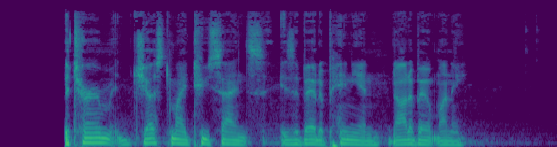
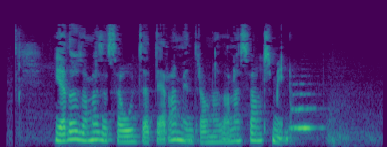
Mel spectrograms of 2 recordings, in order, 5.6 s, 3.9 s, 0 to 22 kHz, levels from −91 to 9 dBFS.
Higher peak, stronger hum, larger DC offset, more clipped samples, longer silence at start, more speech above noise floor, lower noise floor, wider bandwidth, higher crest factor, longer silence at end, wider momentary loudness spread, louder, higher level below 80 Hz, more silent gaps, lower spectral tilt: second, -10 dBFS vs -6 dBFS; neither; neither; neither; first, 0.65 s vs 0.25 s; first, 39 dB vs 28 dB; first, -69 dBFS vs -52 dBFS; first, 16 kHz vs 11.5 kHz; about the same, 22 dB vs 20 dB; first, 0.9 s vs 0.5 s; about the same, 8 LU vs 8 LU; second, -31 LUFS vs -25 LUFS; first, -48 dBFS vs -70 dBFS; neither; about the same, -5 dB/octave vs -5 dB/octave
